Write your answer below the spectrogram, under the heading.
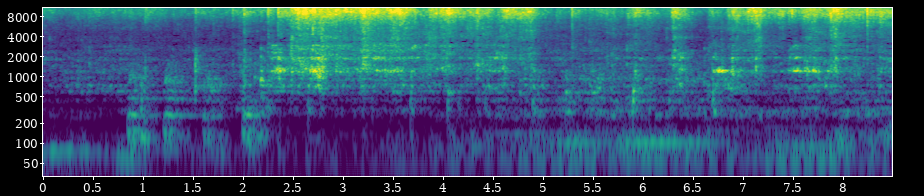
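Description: Wooden spatula stirring and scraping minced chicken breast around a nonstick wok as it fries, over a steady sizzle. The scraping starts about a second in and gets louder about two seconds in.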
